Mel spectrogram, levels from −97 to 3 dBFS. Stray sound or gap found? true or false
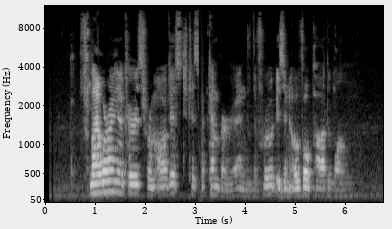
true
